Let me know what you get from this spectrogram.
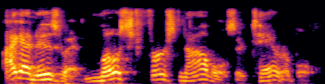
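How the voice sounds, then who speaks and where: Animated, frank middle-aged man, dull lo-fi sound. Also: on the high side, moderate pace, husky. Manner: frank, emphatic, acts out imagined dialogue. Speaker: literary agent interviewed as a podcast guest. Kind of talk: conversational interview answers. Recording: dull lo-fi podcast audio.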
